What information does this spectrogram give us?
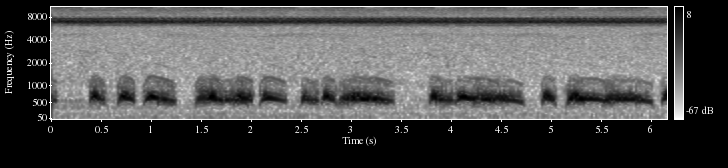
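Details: Spotted dove, village bird, singing in the stuttering 'gagap' style in a head-to-head pairing: a dense run of low coos, short stammered notes leading into longer drawn coos, about one phrase a second, with steady high-pitched hum behind.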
